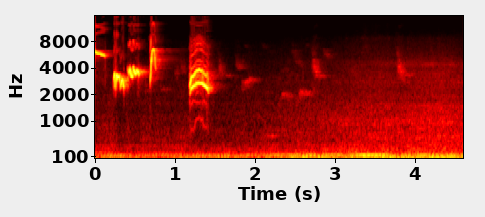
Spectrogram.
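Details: Orange-headed thrush, known locally as anis merah, singing to encourage another bird to sing: a short burst of slurred whistles ending in a buzzy rasping note, followed by quiet with a low rumbling hum.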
